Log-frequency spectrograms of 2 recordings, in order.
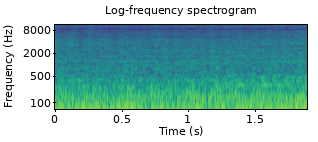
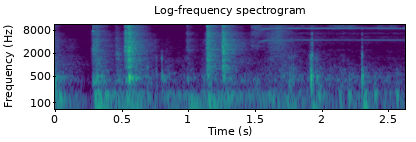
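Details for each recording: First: Classic Mini Z-car, unused for a couple of years, running on old stale fuel. Deep even rumble at a slightly raised idle with no misses or knocks. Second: Classic Mini Z-car with custom body, unused for a couple of years, first start after rewiring. Low lumpy idle; suspected to need more tickover or fresh fuel.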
